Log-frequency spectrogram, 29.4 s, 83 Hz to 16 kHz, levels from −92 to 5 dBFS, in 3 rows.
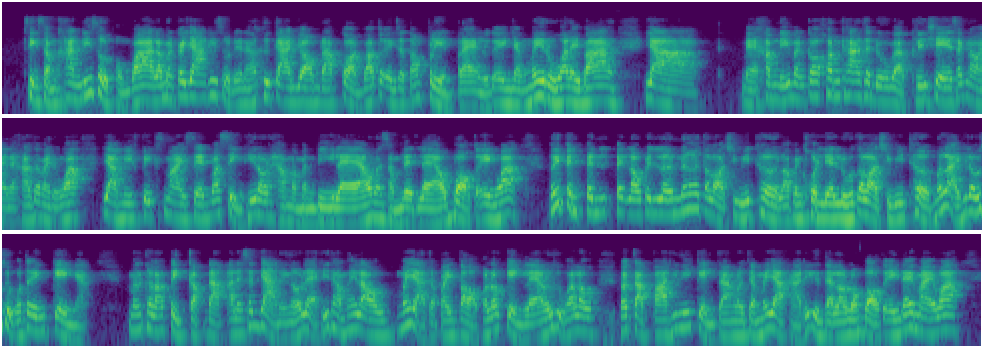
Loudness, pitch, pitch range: -22 LUFS, 160 Hz, 140-185 Hz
